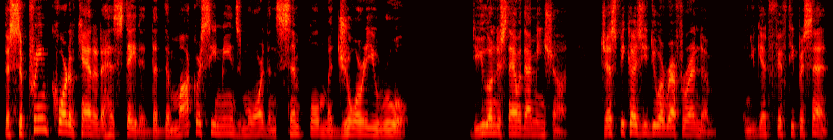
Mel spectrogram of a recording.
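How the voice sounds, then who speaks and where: A man's voice: mid-range voice, moderate pace. A man, a podcast guest, explaining legal text in conversation, emphatic and quizzing the host with rhetorical questions.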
